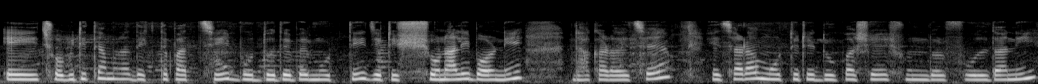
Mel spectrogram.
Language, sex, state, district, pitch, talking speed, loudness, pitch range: Bengali, female, West Bengal, Jhargram, 225 Hz, 100 wpm, -17 LUFS, 215-245 Hz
